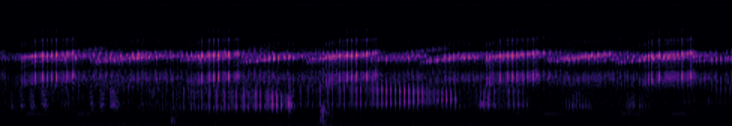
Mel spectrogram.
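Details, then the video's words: Nebraska Sandhills frogs in spring, singing at dusk by a small lake: rhythmic high trilling chorus rising and falling in regular swells, a lower buzzy drone between, and a couple of brief soft knocks. "RELAXING SOUNDS OF FROGS"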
